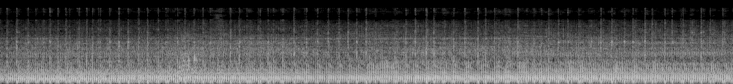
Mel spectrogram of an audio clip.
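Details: Brand-new Remington Outlaw RM4620 20-inch gas chainsaw after its first start: steady loud two-stroke buzz holding an even pitch, no misses or surging; running clean and healthy.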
